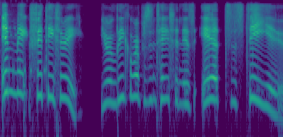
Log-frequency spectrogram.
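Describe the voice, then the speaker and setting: A woman puts on a character voice, talking high and at a moderate pace. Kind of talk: formal, officious.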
